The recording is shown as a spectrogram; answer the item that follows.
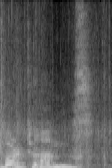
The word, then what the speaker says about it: Martens: you say martin's oh my god it is martin's oh you've worn me out you wore me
